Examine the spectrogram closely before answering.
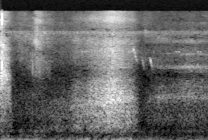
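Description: A man blows out a long, breathy exhale.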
